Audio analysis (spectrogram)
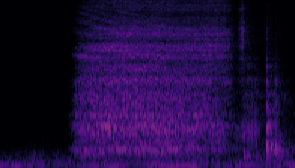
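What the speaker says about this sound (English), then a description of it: "Try and practice your breathing." A deep breathing exercise for respiratory and bronchial hygiene, with one long, loud, breathy exhalation lasting about a second, followed by a couple of short sharp breaths near the end.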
